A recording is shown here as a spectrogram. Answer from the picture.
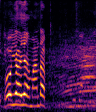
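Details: Agitated large cattle unloaded from a truck in Indonesia. One short, loud, harmonic-rich moo with a slight waver stops abruptly, then a quieter, steady lowing tone trails on.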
